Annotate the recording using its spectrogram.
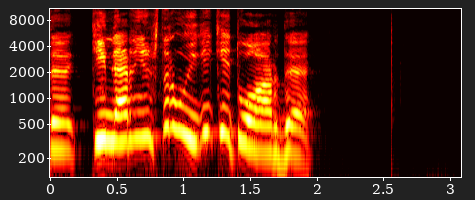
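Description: A young woman speaks nearby in a high, pleading voice.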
